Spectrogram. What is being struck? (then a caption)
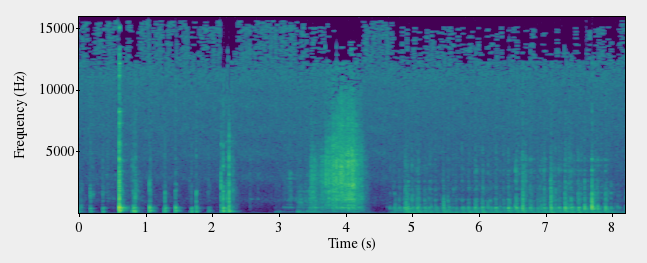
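Small cardboard box. A small, hollow black "eGo-T" cardboard box is first held up and tapped in a series of separate, dull, hollow knocks with almost no ring. After a brief soft rustling scrape and a pause, the box is laid flat on a table and its top is tapped rapidly with the fingertips of both hands in a typing-like motion. This produces a dense, continuous patter of low, muffled thumps.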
